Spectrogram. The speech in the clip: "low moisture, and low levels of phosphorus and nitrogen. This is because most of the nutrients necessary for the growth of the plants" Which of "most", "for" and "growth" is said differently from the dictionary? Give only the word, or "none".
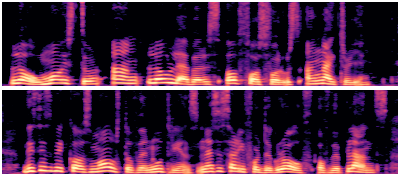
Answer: none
